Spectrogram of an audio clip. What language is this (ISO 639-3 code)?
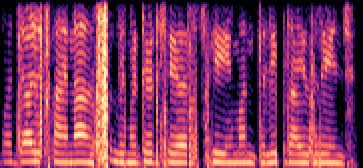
mar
